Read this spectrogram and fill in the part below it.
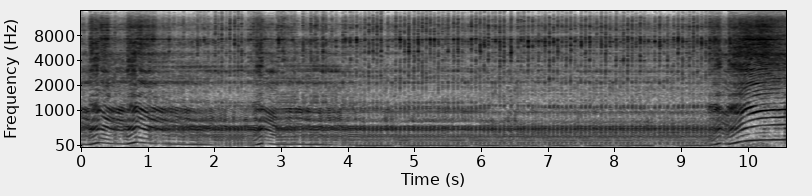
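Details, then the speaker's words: Ported little 2375 chainsaw, still on its regular fuel and nearly out, before switching to methanol: burbly idle with a soft four-stroking lope, then a clean smooth rev. Runs well, slightly rich. "that's not too bad and she's still fat and happy there but i believe we get that alcohol in it um should turn on up a little bit"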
